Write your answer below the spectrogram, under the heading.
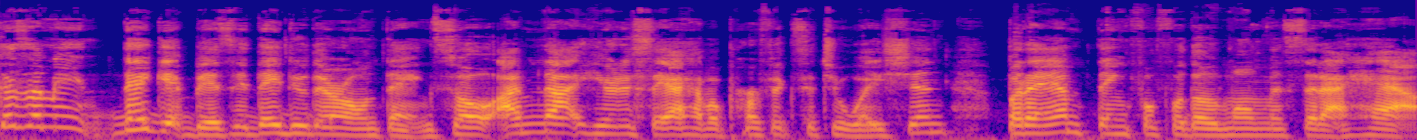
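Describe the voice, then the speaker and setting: Animated and lively in intonation, a woman talks at a fairly quick pace with hardly any pauses and a fairly low pitch. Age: 50s. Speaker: vlogger. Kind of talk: casual vlog monologue.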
